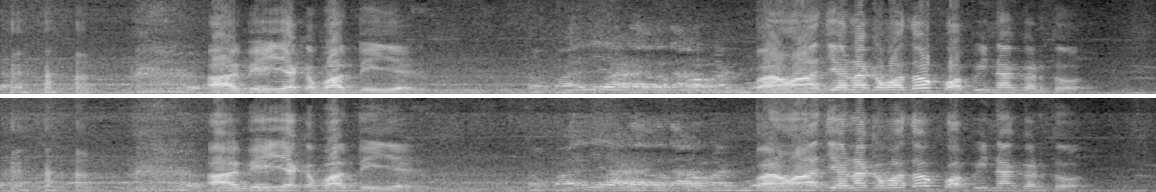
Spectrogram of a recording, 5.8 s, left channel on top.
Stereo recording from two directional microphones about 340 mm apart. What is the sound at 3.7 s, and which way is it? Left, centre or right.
A man's voice, centre.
